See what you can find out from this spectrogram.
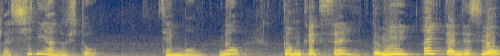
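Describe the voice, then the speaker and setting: Her intonation lively and her pitch high, a woman talks at a rather slow speed. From Japan. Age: 70s. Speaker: beauty and wellness personality. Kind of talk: interview answer.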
